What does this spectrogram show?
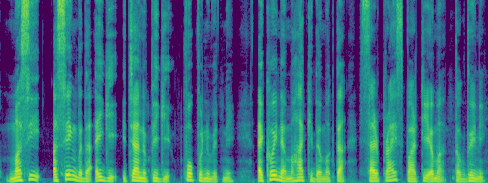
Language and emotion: Manipuri, happy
